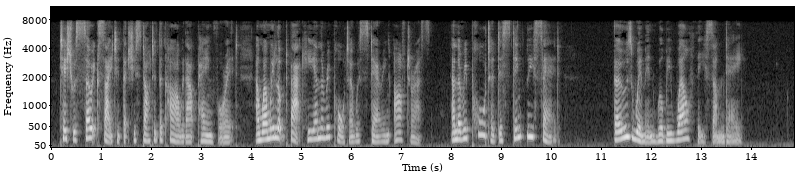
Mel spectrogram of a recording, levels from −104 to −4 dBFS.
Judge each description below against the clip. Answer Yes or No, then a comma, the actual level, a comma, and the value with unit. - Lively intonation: Yes, wide, 6.9 semitones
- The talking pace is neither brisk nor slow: Yes, average, 155 wpm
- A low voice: No, medium, 170 Hz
